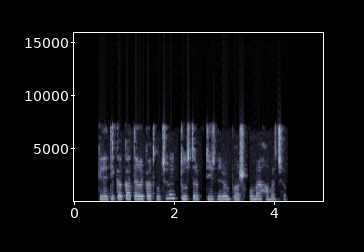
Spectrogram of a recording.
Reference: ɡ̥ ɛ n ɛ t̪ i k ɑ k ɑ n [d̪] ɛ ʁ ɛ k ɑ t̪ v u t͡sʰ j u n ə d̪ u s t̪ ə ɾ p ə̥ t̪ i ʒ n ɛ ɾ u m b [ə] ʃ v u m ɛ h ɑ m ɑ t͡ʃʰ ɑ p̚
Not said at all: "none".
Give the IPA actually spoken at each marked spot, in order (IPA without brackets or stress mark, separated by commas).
t̪, ɑ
